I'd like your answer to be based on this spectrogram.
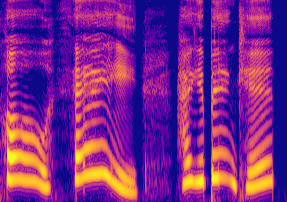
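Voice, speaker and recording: A woman's voice: extremely high pitch, lively intonation, extremely slow, darkish tone, no room sound, studio quality, full character voice. A woman playing a brash, sarcastic dinosaur park animal handler in an audio drama, talking in a wry, colloquial way. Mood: chummy, playful.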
